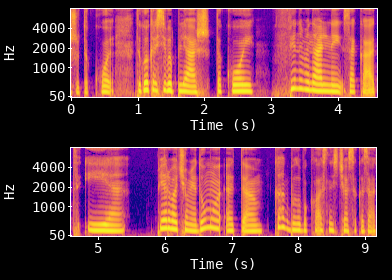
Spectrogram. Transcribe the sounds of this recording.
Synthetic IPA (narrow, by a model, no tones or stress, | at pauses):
ʐut̪ɐkʰojt̪ɐko̞jkɾɐsʲivɨjplʲaʂt̪ɐkʰo̞j | fʲɪnəmʲɪnalʲnɨjz̥ɐka̰t̪i | pʲervəjəɐt͡ɕo̞mjad̪uməjʊʔɛt̪əkak̚bɨlˠəbɨklˠa̰snəsʲɪ̥t͡ɕːasɐkɐza̰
